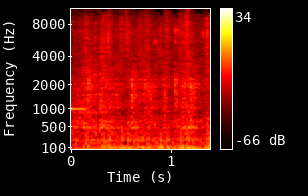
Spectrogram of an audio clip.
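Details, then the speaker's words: $100 Jeep Grand Cherokee, no fuel pump heard, run on starting fluid without fuel supply: engine catches briefly, runs lumpy and uneven with low irregular chugging; suspected fuel pump issue, engine itself good. "sounds hideous does sound bad there we go we got it to fire up so we know we got a good engine"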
